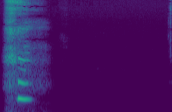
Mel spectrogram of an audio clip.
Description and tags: short sigh of a little girl
short sigh of a girl for video games clear and HD.
sigh, gamesound, vocal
